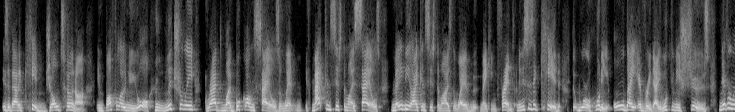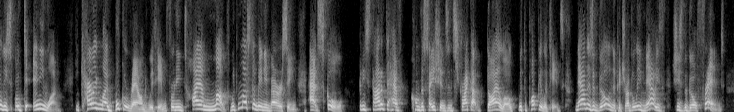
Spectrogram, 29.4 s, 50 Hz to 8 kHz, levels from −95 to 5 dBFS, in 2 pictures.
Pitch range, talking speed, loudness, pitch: 180-255 Hz, 210 wpm, -19 LUFS, 220 Hz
